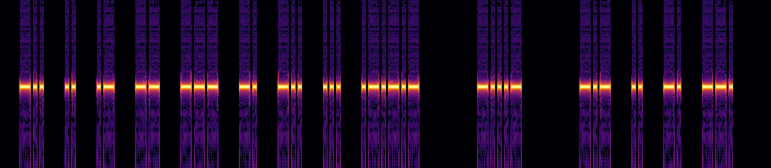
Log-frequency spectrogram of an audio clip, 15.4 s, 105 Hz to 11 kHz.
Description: Morse code, heard as a keyed tone, about 18 wpm, spaced as for 12 wpm, 1000 Hz. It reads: DIAMONDS. <BT> KING
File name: qotdfiles / 12wpm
